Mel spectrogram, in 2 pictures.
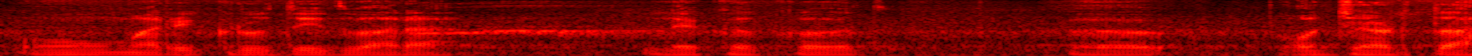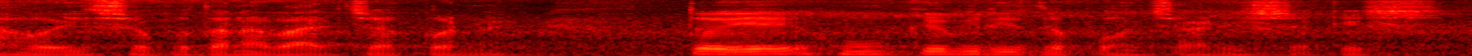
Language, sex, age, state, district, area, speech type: Gujarati, male, 60+, Gujarat, Surat, urban, spontaneous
